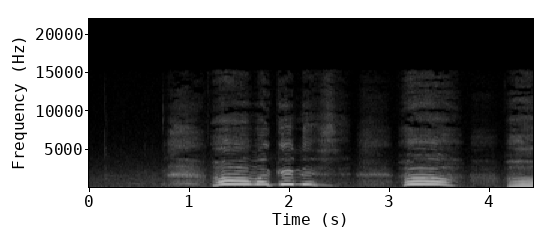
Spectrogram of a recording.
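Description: A man groans loudly.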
